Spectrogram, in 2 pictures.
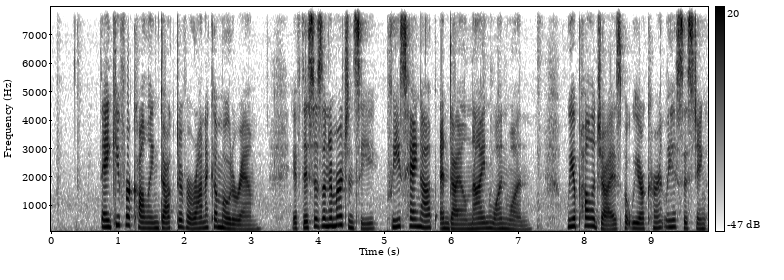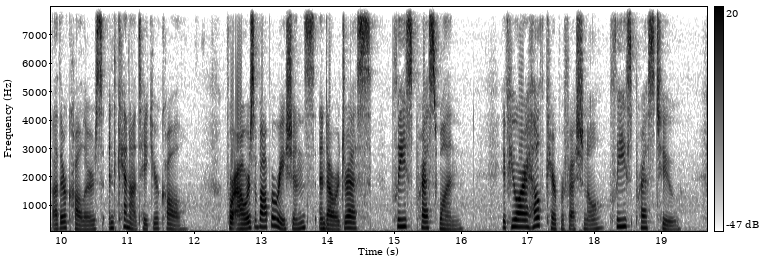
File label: Main IVR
